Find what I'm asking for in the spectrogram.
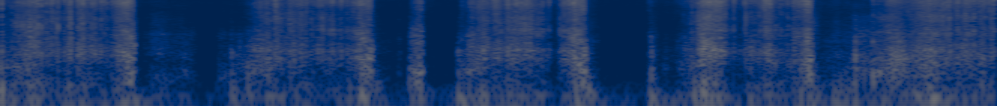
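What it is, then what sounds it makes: Foam microphone windscreen being scratched. Long fingernails scratch hard across a soft, porous black foam microphone windscreen. Dense, rough scratching and crunching rustles come in uneven bursts separated by brief near-silent pauses, with a heavy low-end thump and noise reaching up into the highs.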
